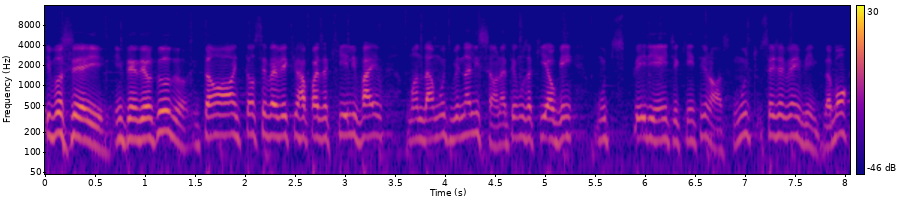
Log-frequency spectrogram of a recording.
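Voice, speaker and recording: With music in the background, a man of fairly high pitch talks at a very fast pace in an animated tone. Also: ordinary pitch variation. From Curitiba, southern Brazil. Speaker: TV show host. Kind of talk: TV Bible study talk show.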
